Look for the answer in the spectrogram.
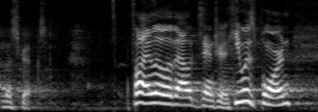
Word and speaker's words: Philo: As Junior was reminding me, it's actually pronounced Philo in the Greek, but nonetheless, everybody says Philo because we are anglicized and domineering colonizers, apparently.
